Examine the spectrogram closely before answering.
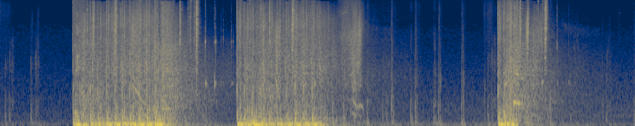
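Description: A gun fires loud rapid bursts that echo.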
